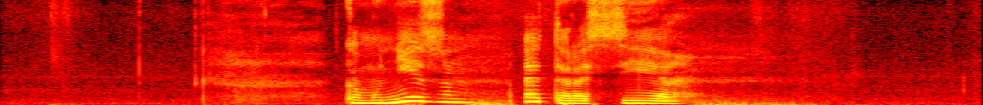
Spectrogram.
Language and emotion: Russian, sad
